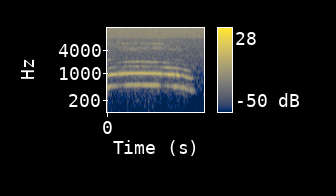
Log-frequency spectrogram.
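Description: A long, tonal howl rises slightly, holds, then slides down and fades, heard close and clear over faint background noise.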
